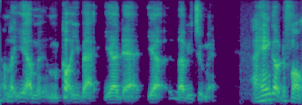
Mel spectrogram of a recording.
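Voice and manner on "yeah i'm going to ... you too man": low voice, crackling, barely holding together. Retelling the call about his dog, the speaker talks to his dad, imitating a cracking voice. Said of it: "my voice is crackling".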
